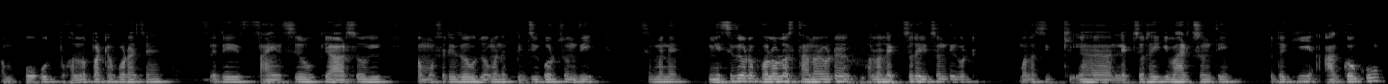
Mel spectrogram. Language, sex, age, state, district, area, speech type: Odia, male, 30-45, Odisha, Cuttack, urban, spontaneous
